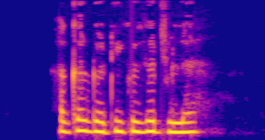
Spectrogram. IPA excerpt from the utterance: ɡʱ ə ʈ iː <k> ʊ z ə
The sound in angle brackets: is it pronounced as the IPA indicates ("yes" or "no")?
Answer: no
